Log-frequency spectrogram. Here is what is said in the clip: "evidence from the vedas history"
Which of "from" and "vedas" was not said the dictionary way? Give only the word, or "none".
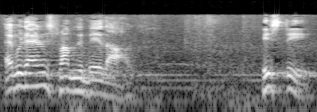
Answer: vedas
